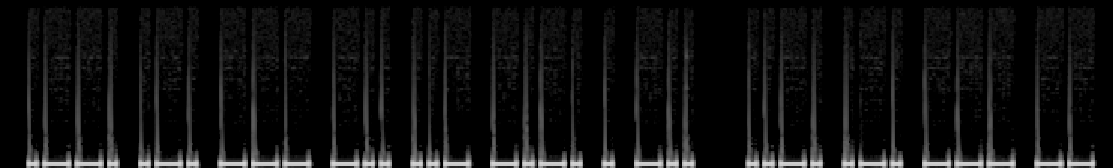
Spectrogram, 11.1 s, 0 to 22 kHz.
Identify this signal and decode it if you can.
Morse code, heard as a keyed tone, about 15 wpm, 700 Hz. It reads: PRODUCED FROM
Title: Sentences from Top 1000 Words - Review Part 6 - 15wpm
